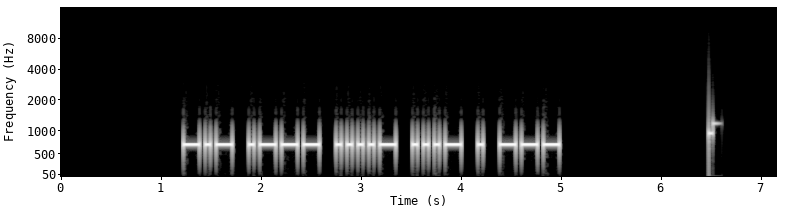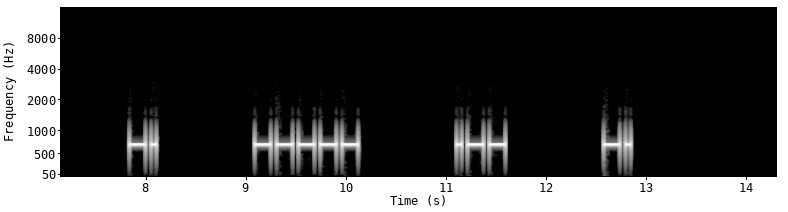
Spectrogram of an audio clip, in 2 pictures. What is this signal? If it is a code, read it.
Morse code, heard as a keyed tone, about 23 wpm, spaced as for 13 wpm, 700 Hz. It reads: KJ4VEO N0WN
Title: USA Call Signs - 6x Character Spacing - 22wpm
